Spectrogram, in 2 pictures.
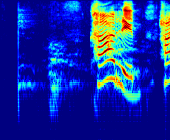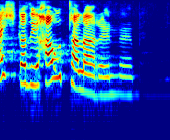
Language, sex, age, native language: Icelandic, female, 30-39, German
